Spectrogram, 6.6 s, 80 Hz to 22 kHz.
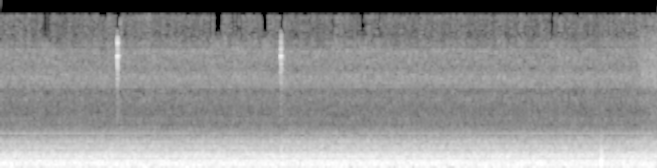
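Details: Gearlasso 8kW 12V/24V Chinese diesel heater in manual gear mode after switch-off: burner and pump stopped, residual oil burning off, steady even rush of cooling fan with no combustion roar or pump ticking, running a couple of minutes before returning to standby; normal fan run-on.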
